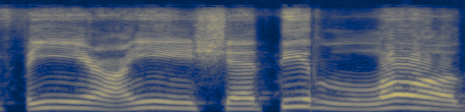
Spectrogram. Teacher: Nah, ini termasuk idgham bila guna. Idgham, huruf idgham tapi tidak disertai gunnah atau tidak disertai dengungan.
